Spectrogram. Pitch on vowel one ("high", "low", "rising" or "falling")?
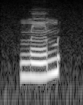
rising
